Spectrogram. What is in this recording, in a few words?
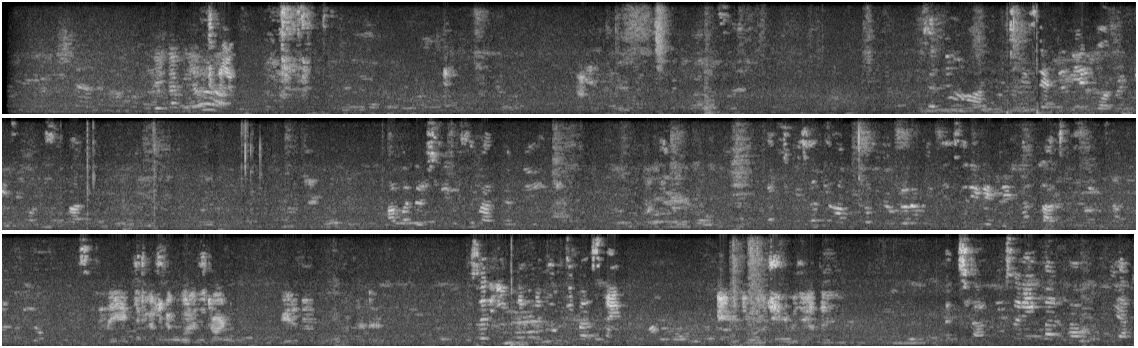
call recording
